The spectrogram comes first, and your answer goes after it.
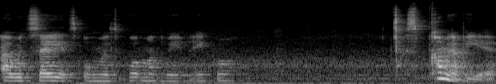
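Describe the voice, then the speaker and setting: A woman with a London accent speaks at a moderate pace in a very deep, low voice with fairly even intonation and big swings in loudness. Audible room echo and noticeable background noise surround her. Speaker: podcast co-host. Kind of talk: casual chat.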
